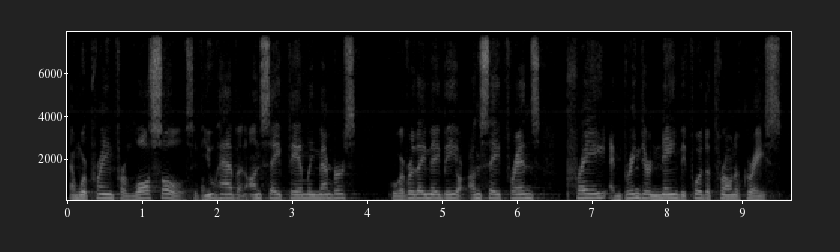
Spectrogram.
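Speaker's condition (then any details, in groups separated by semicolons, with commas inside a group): No condition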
